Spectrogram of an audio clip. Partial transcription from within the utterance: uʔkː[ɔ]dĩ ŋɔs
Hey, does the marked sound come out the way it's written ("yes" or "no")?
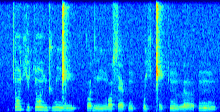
yes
